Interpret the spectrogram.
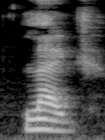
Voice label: "leg", English pronunciation

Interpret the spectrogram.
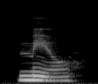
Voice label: "meal", English

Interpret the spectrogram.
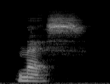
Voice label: "mess", English pronunciation

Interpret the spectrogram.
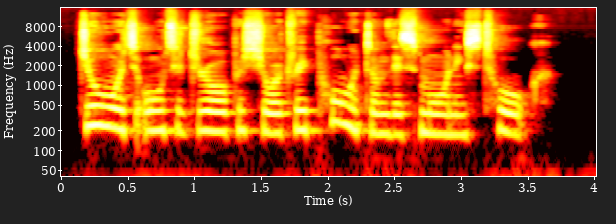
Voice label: George ought, english pronunciation; George ought to draw up a short report on this morning's talk.

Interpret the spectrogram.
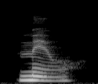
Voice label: "mill", english pronunciation

